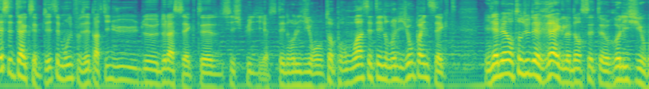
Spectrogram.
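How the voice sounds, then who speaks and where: A man at a very fast pace over music in the background. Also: medium pitch for a man, lively intonation. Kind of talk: casual humorous history narration to camera. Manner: playful, joking.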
